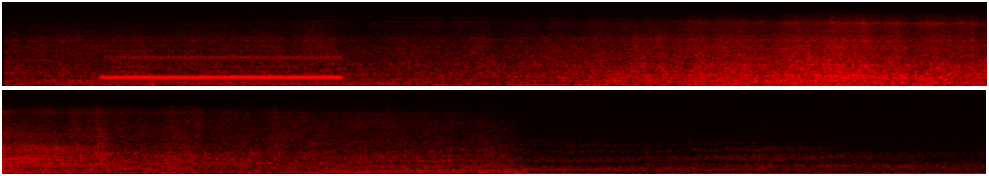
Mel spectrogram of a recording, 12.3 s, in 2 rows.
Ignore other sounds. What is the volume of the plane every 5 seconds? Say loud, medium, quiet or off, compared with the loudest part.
loud, loud, quiet.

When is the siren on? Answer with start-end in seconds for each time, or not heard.
not heard.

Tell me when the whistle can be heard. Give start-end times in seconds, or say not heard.
not heard.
